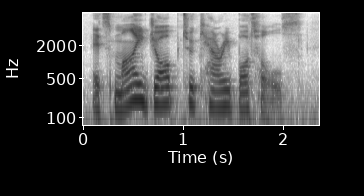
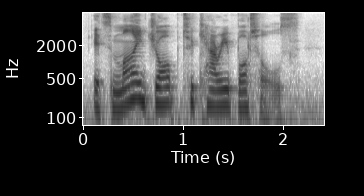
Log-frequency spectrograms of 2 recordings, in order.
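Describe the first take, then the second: Both takes have the same delivery.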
